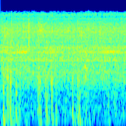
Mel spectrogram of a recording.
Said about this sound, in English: They hear a galloping not too far away. They keep walking. The galloping continues and then stops.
